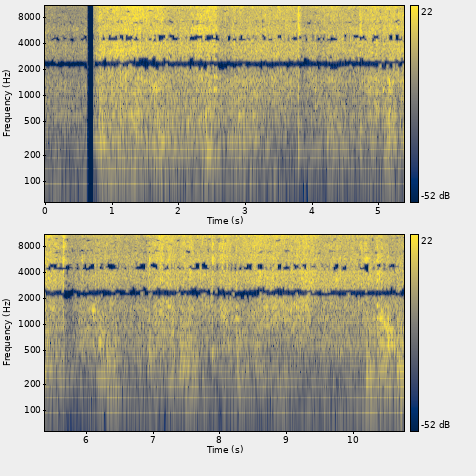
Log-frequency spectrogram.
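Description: Chicken pieces with onion and ginger-garlic paste sizzling steadily in oil in an iron kadhai as they are stirred with a metal spatula, frying uncovered over a medium flame. The sound drops out for a moment under a second in.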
